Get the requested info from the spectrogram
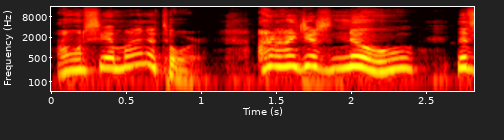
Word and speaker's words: Minotaur: So is it pronounced Minotaur or Minotaur? – No, it's Minotaur.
